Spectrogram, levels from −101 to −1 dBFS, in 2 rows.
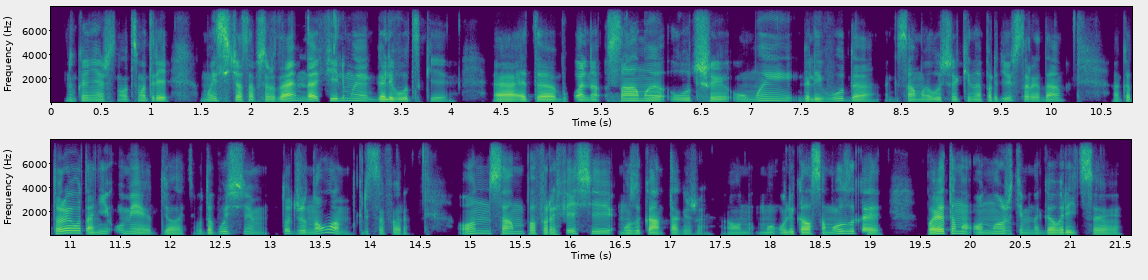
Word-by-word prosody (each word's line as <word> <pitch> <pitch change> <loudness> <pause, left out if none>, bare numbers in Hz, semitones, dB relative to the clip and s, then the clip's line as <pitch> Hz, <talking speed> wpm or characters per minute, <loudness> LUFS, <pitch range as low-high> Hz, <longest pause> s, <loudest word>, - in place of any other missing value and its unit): Ну, 125 -1 -9
конечно, 135 -4 -3
вот 120 - -5
смотри: 140 -2 +1 0.3
мы 140 +4 -2
сейчас 135 -4 +6
обсуждаем, 120 - +3
да, 135 +2 +7
фильмы 160 -1 -2
голливудские, 125 -5 -1 0.4
э, - - -1
это 120 +3 +4
буквально 135 +3 0
самые 150 -2 +3
лучшие 135 -4 +1
умы 150 +8 -5
Голливуда, 115 0 -3
к 115 -3 -20
самые 120 -2 -1
лучшие 120 0 -1
кинопродюсеры, 115 -1 -3
да, 145 +8 -2 0.5
а - - -7
которые, 175 +7 +4
вот, 200 -1 +1
они 135 +4 0
умеют 135 -6 -2
делать. 100 -1 -5
Вот, - - -14
допустим, 150 0 -1
тот 160 - -4
же 140 -1 -1
Нолан 115 - +1
Кристофер, - - -7 0.5
он 185 +2 -1
сам 155 0 +2
по 140 - +1
профессии 140 +3 0
музыкант 130 -5 +1
также, 105 +3 -5
он, 110 +1 -8
м, 120 - -9
увлекался 120 -2 +2
музыкой, 115 - +1 0.4
поэтому 175 -2 +6
он 125 +1 -3
может 150 -3 -1
именно 105 -3 -8
говорить 115 +3 0
с, 105 0 -1
130 Hz, 140 wpm, -26 LUFS, 115-150 Hz, 0.5 s, да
